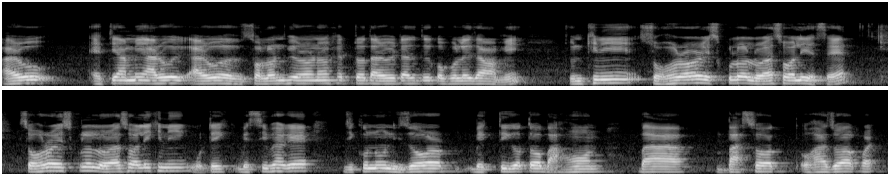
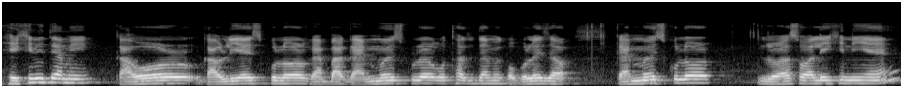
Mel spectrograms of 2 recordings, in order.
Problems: none marked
